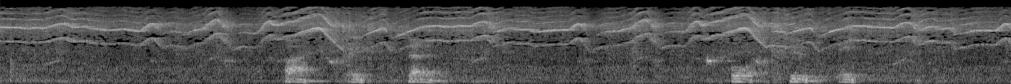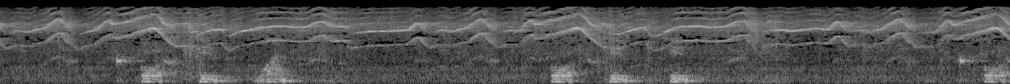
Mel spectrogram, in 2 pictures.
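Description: Several slot cars' small electric motors whining in a race, the pitch rising and falling as the cars accelerate down the straights and brake into the turns. About every four seconds a bunch of cars passes close by, with a lower, falling whine.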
